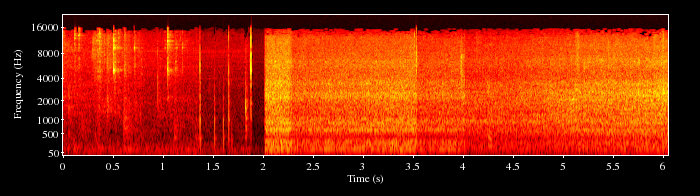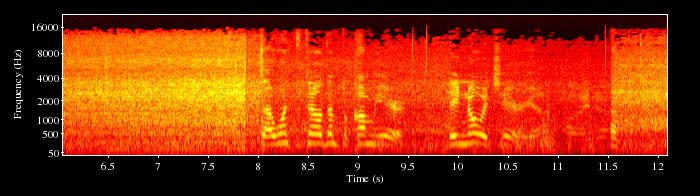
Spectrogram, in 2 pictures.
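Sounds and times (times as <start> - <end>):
large vehicle engine running: 2.0 - 12.0.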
